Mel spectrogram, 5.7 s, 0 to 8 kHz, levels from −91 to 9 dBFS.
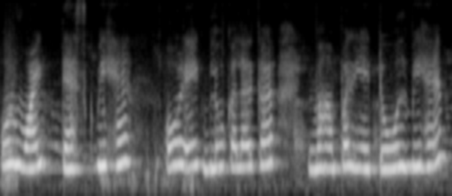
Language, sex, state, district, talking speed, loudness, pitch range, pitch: Hindi, female, Uttar Pradesh, Lalitpur, 170 wpm, -14 LUFS, 310-350 Hz, 330 Hz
